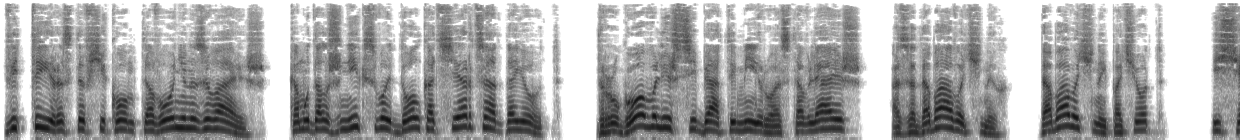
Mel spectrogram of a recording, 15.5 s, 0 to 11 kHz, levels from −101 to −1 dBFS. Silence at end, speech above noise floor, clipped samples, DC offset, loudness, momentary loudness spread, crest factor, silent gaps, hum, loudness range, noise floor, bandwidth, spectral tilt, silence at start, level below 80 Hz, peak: 0 s; over 73 dB; under 0.1%; under 0.1%; -17 LUFS; 9 LU; 14 dB; 3.40-3.62 s, 7.06-7.46 s, 10.85-11.12 s, 12.66-12.98 s, 14.61-15.12 s; none; 2 LU; under -90 dBFS; 10.5 kHz; -6 dB/octave; 0.05 s; -54 dBFS; -2 dBFS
